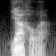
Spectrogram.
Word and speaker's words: Yahowah: the appearance of, Yahowah, Yahowah, the proper pronunciation of the name of Eloah, God as directed in his Torah, teaching regarding his Haya.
